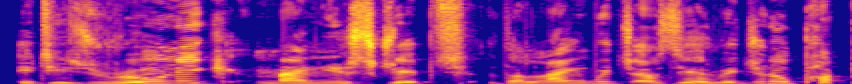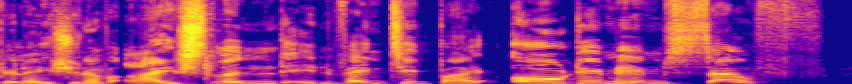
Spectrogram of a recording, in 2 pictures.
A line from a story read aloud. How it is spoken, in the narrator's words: cried my uncle, angry at my ignorance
